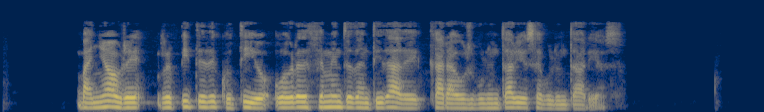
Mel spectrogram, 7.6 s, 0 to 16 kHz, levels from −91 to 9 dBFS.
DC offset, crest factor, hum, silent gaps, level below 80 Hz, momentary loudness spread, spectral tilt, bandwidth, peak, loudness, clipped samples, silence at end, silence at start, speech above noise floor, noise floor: under 0.1%; 18 dB; none; none; -64 dBFS; 10 LU; -7 dB/octave; 7.8 kHz; 0 dBFS; -17 LUFS; under 0.1%; 1.45 s; 0.8 s; over 73 dB; under -90 dBFS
